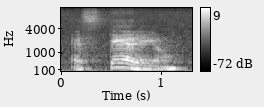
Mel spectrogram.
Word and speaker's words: estéreo: So here this word is estéreo, which means stereo. Estéreo. Notice that in this A-O diphthong you hear both vowel sounds.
